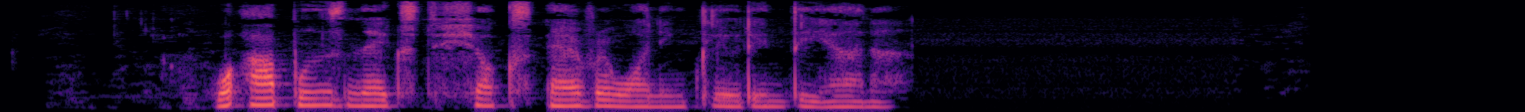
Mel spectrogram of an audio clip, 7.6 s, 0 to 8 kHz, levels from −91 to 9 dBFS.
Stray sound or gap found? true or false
false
